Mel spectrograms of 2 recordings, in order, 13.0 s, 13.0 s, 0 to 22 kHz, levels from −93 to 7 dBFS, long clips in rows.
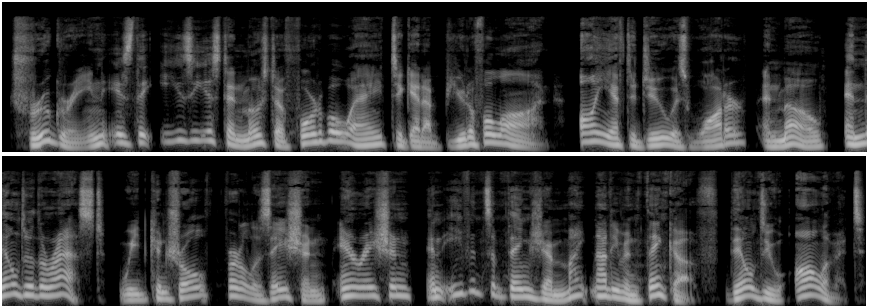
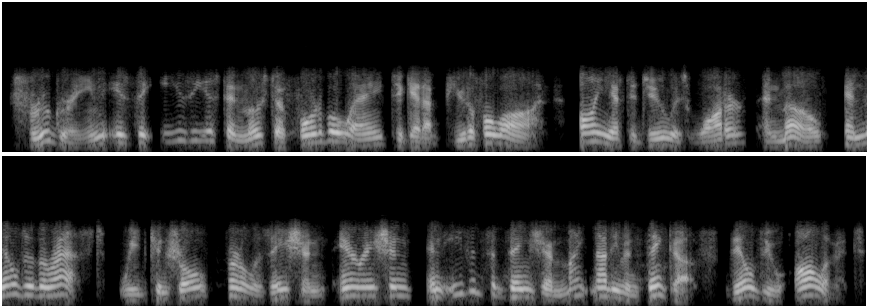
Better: first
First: none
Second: phone-call audio; poor line

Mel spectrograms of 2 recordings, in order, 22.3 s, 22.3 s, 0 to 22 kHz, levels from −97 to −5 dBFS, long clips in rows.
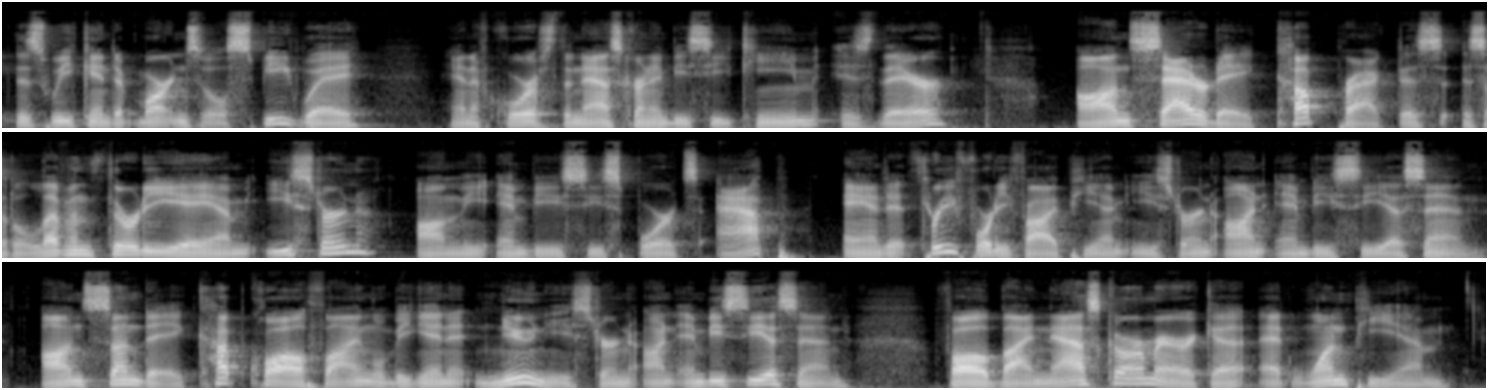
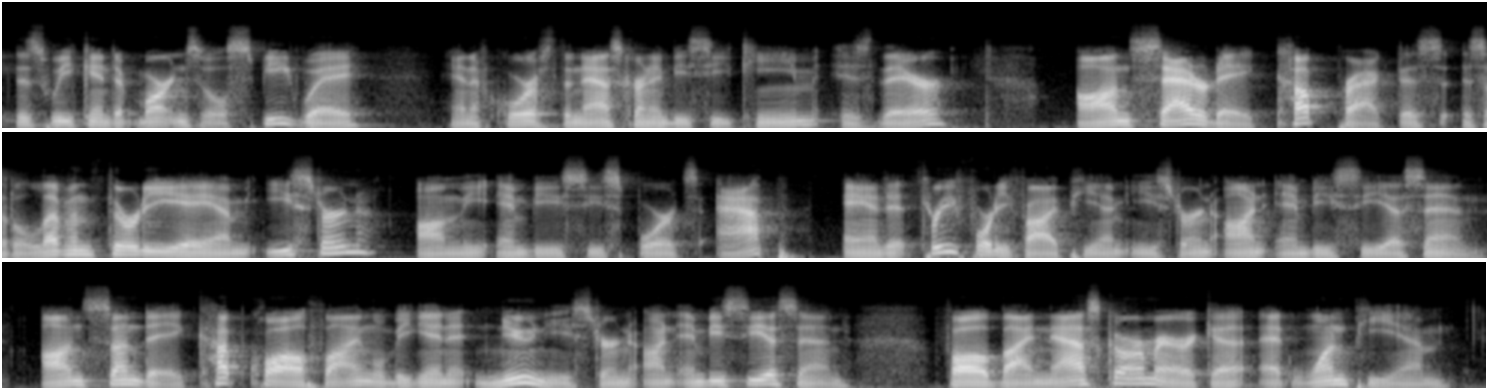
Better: first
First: none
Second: muffled; slightly; fading above 4 kHz

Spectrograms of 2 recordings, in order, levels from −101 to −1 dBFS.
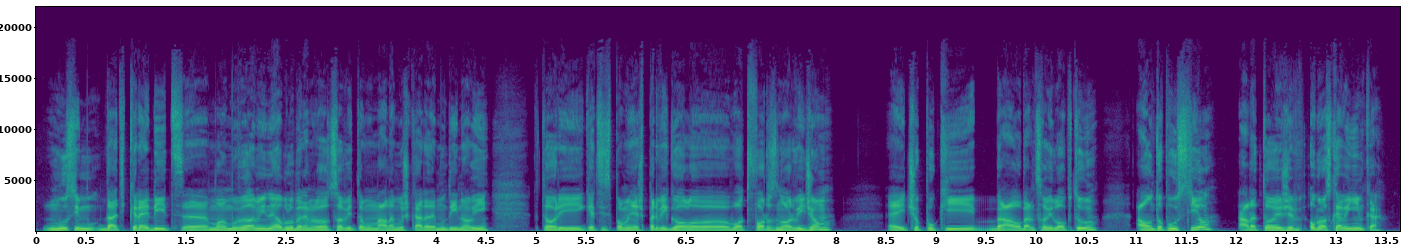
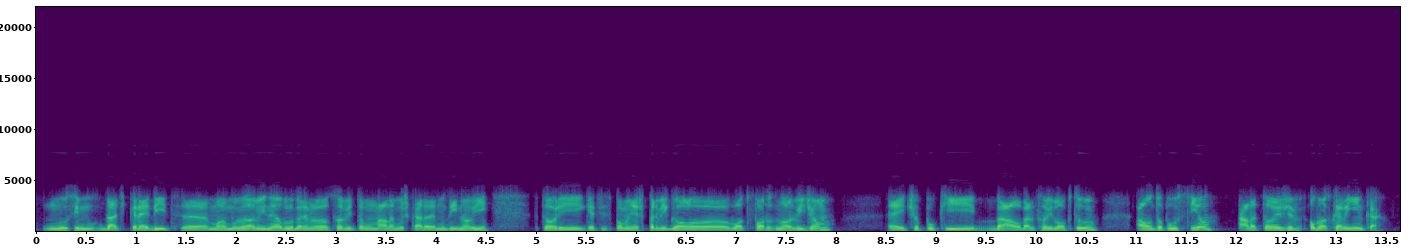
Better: first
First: none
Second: phone-call audio; nothing above 3.5 kHz

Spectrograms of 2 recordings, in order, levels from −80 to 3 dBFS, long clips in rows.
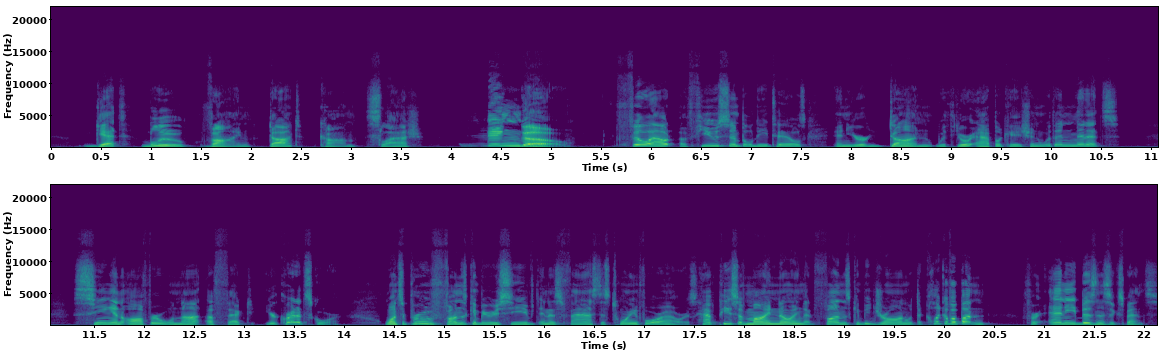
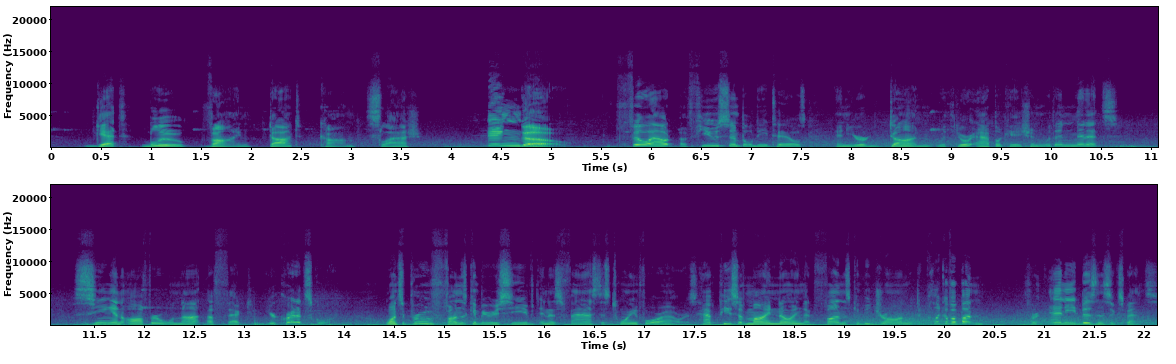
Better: first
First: none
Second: train or aircraft noise; noticeable; throughout; 15 dB below the speech

